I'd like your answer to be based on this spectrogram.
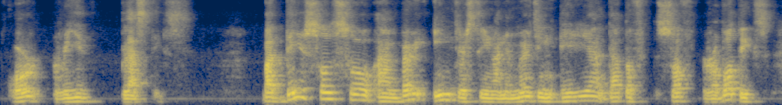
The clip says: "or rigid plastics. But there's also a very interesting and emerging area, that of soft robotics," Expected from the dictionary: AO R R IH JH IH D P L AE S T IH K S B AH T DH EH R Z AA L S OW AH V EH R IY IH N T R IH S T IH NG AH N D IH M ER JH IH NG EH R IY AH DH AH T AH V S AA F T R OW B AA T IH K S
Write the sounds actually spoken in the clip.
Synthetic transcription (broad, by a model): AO R R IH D P L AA S T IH K S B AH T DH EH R S AA L S OW AH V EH R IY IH N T R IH S T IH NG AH N IH M ER JH IH NG EH R IY AH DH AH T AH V S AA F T R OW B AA T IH K S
